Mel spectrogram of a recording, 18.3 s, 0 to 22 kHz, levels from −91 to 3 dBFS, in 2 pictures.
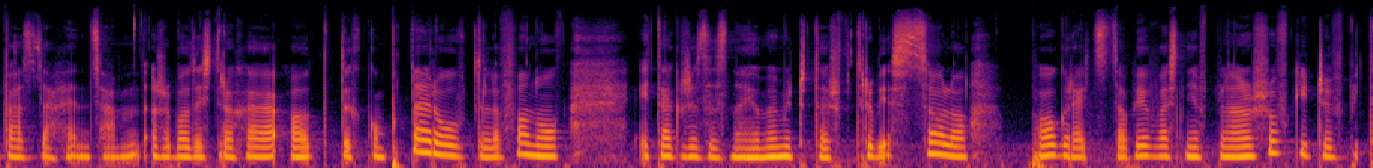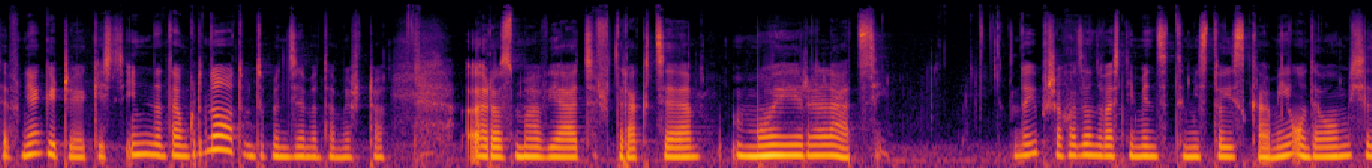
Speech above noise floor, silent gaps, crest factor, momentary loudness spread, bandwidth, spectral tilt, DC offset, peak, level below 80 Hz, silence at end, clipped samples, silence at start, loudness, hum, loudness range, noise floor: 28 dB; none; 18 dB; 8 LU; 15.5 kHz; -6 dB/octave; under 0.1%; -4 dBFS; -44 dBFS; 0 s; under 0.1%; 0.05 s; -21 LUFS; none; 3 LU; -48 dBFS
